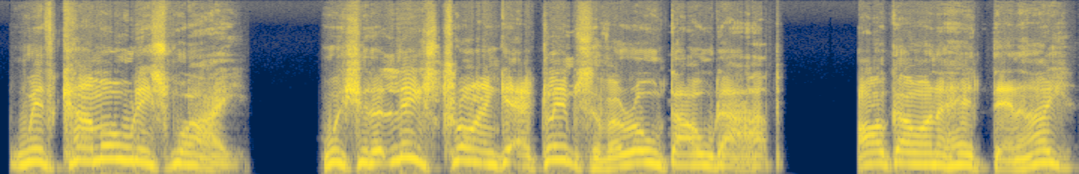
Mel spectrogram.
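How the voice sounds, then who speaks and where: An actor playing a rough, loyal, excitable henchman in a video game, with a gravelly voice, a Cockney accent and blunt, chummy, slangy talk. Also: sits high, dry recording, studio quality, heavily acted. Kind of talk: video game character voice acting.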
